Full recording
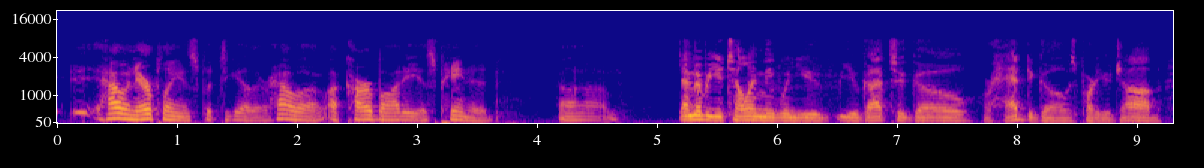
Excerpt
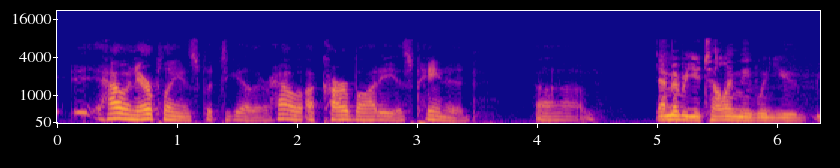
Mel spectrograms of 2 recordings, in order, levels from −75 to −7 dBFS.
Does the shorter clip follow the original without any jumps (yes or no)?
no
